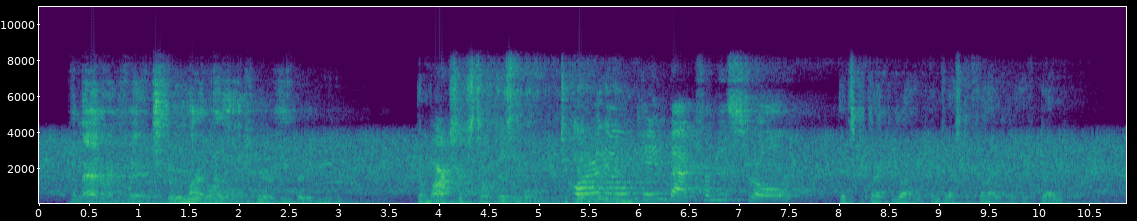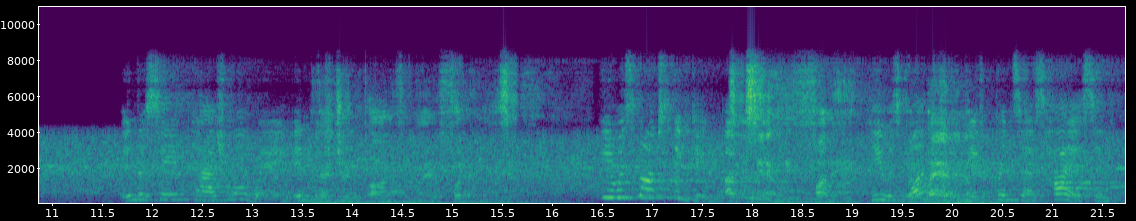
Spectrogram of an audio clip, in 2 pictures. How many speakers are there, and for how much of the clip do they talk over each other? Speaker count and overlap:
5, about 20%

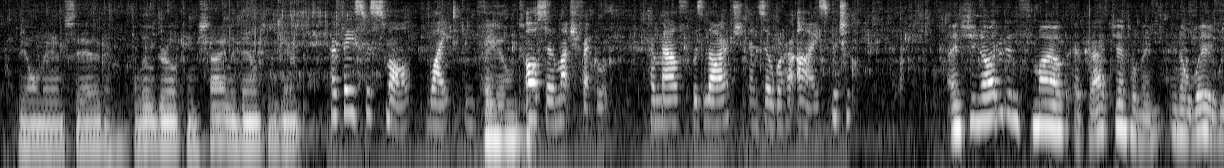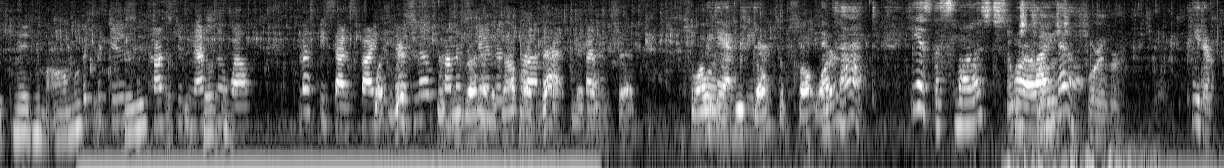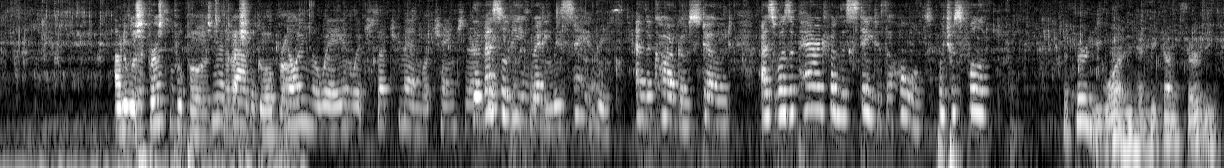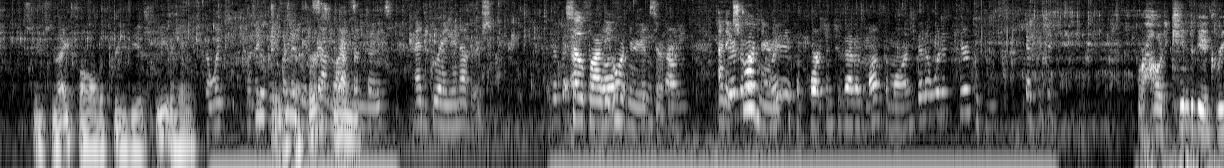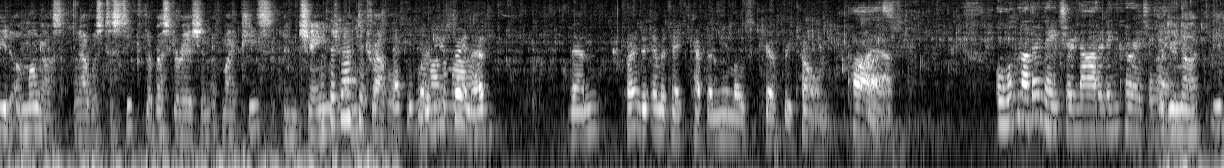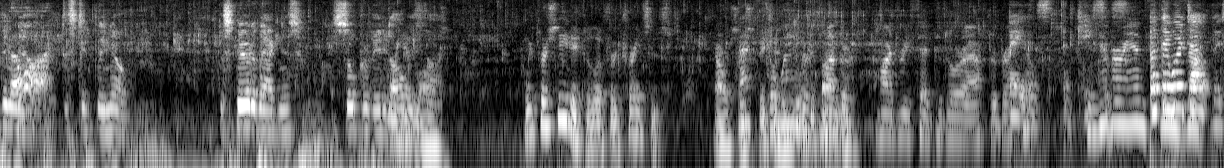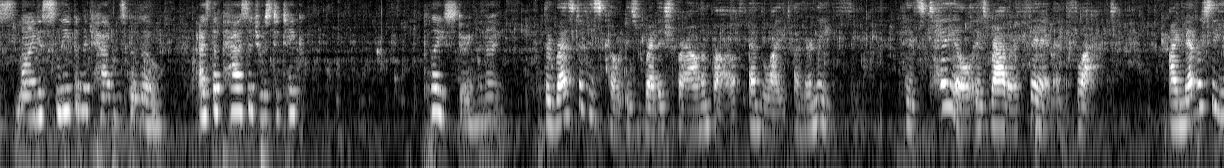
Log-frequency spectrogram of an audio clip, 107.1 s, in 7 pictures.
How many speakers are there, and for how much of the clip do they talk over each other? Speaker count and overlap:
10, about 30%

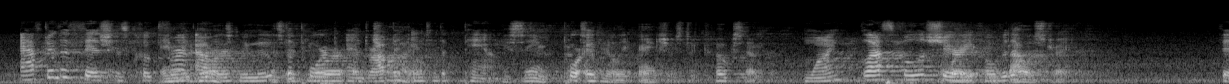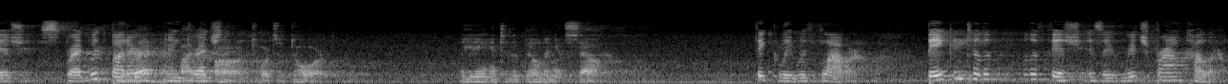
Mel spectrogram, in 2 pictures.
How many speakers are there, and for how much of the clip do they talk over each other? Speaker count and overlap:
2, about 27%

